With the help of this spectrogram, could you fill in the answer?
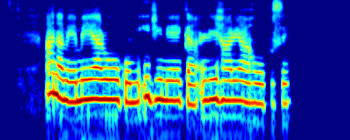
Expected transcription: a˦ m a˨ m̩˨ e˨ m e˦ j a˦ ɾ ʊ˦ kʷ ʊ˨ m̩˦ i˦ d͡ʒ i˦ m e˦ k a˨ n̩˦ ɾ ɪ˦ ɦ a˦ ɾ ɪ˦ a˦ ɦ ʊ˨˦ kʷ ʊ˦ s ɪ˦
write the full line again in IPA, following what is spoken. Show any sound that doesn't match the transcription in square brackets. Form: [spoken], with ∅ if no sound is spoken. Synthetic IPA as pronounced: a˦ [n] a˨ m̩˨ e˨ m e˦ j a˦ ɾ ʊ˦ kʷ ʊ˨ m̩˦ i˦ d͡ʒ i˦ m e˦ k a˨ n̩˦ ɾ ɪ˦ ɦ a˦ ɾ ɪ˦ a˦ ɦ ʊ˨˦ kʷ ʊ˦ s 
